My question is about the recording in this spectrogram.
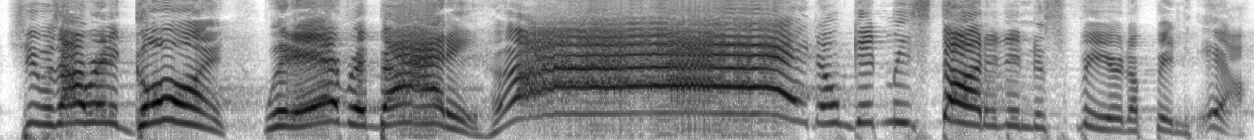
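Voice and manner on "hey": high, loud, drawn-out hey; sudden cry. Real, not acted. Preacher crying out mid-sermon to the church. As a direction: shout it out as the spirit hits.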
